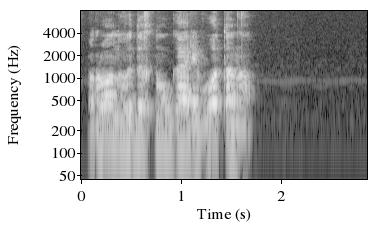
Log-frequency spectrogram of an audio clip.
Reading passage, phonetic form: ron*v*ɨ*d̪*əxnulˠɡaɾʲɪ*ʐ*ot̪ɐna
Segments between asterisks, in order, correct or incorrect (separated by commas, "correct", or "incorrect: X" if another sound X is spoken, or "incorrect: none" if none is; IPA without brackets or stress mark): correct, correct, incorrect: v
